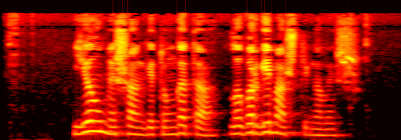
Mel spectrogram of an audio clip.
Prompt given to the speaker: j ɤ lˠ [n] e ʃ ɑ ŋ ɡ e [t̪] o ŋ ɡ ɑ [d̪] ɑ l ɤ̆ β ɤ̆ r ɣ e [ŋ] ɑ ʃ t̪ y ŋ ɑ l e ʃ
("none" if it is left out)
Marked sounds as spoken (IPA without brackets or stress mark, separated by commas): m, t̪, t̪, m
